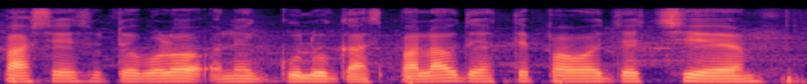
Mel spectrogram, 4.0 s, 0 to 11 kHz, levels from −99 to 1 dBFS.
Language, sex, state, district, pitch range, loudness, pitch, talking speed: Bengali, male, Assam, Hailakandi, 110-120 Hz, -20 LUFS, 115 Hz, 120 wpm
